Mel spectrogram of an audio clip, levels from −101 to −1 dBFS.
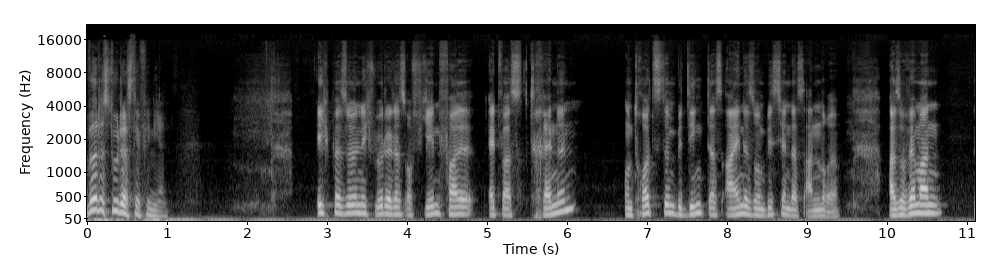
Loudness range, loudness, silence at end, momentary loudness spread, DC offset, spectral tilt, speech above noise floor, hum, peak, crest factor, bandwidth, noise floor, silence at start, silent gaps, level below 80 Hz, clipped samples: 3 LU; -30 LUFS; 0.4 s; 13 LU; under 0.1%; -6 dB/octave; 32 dB; none; -10 dBFS; 20 dB; 16 kHz; -61 dBFS; 0 s; none; -54 dBFS; under 0.1%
